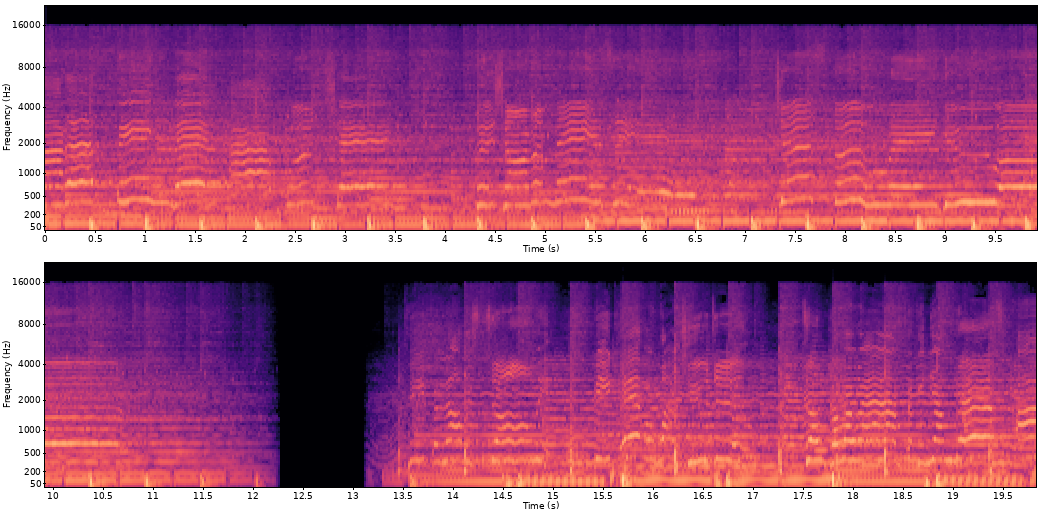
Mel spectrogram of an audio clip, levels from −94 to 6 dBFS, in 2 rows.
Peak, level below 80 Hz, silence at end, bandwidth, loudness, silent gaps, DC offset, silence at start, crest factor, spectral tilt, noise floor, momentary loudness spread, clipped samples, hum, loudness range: 0 dBFS; -22 dBFS; 0 s; 16 kHz; -17 LUFS; 12.26-13.10 s; under 0.1%; 0 s; 16 dB; -6 dB/octave; under -90 dBFS; 7 LU; under 0.1%; none; 7 LU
